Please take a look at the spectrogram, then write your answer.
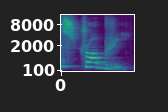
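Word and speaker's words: strawberry: हम यही कहते हैं ना, स्ट्रॉबेरी, बट प्लीज इसका प्रोनाउंसिएशन स्ट्रॉबेरी नहीं है, इट is called स्ट्रॉबेरी। स्ट्रॉबेरी आप इस तरह से याद रखिए, STRAW, स्ट्रॉ, BRI, स्ट्रॉबेरी। हमें इस तरह से बोलना है।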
